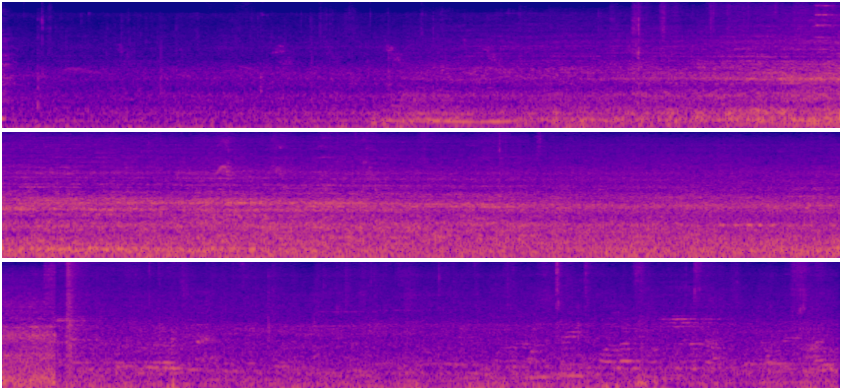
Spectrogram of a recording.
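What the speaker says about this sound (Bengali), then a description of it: "ট্রেন আসছে সামনে।" A train rolling past, a broad rumbling roar that builds over a few seconds, holds loud and steady with rattling wheels, then drops off sharply. A voice speaks over the noise.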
